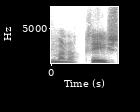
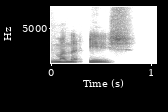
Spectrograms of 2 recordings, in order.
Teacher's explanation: It's called manaqish, but people don't say manaqish, they say manaish, where that Q transforms and disappears into this glottal stop.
